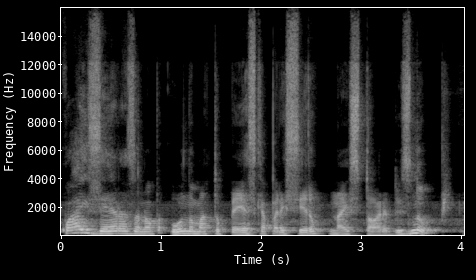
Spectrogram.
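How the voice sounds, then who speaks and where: A man's voice: on the high side, animated, brisk, reverberant, slight background noise. A Brazilian Portuguese-speaking man teaching a televised lesson for children, patient and explanatory, often asking the viewer questions.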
